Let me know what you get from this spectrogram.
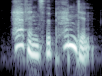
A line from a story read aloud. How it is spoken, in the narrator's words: cried Sonia, who was watching the scene with parted lips and amazed eyes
